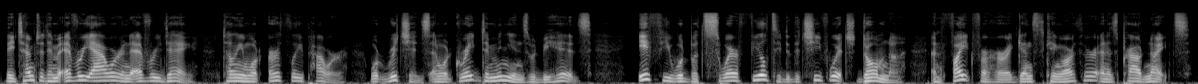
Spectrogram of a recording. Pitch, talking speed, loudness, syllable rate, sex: 140 Hz, 220 wpm, -21 LUFS, 5.6 syllables/s, male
